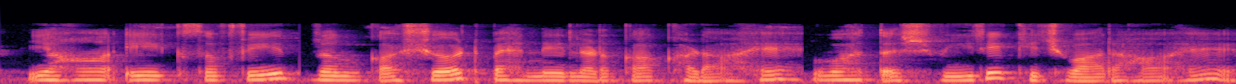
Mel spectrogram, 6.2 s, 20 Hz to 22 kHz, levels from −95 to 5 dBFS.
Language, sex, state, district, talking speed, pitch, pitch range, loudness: Hindi, female, Bihar, Madhepura, 145 wpm, 160 Hz, 145-170 Hz, -17 LUFS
